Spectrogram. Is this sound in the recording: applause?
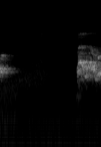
no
